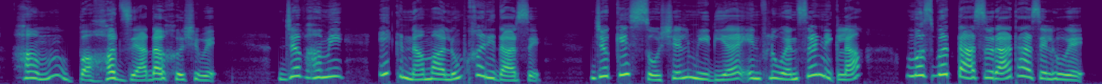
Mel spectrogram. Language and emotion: Urdu, happy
